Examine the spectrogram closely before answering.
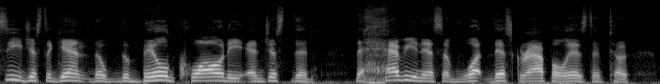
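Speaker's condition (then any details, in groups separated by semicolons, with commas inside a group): No condition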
